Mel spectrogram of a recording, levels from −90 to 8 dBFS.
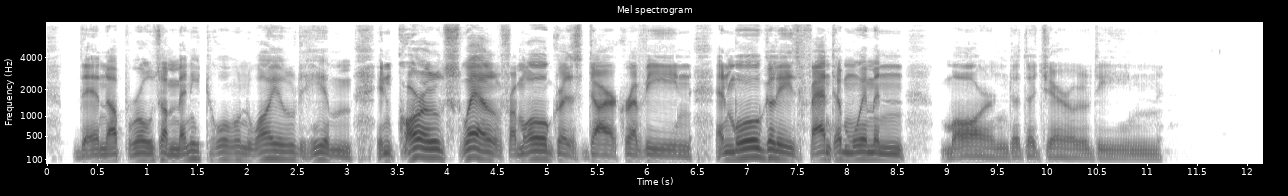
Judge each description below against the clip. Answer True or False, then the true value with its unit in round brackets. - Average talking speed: False (105 wpm)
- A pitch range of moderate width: False (5.8 semitones)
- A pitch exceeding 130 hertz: False (95 Hz)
